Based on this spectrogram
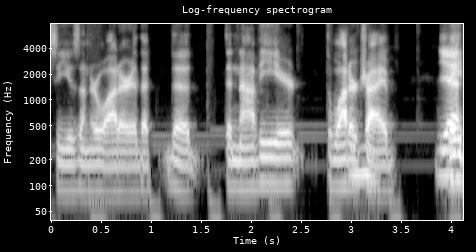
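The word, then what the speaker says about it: Na'vi: They filmed for the characters, the Navi people, or however you pronounce that. Yeah, it is Navi.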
